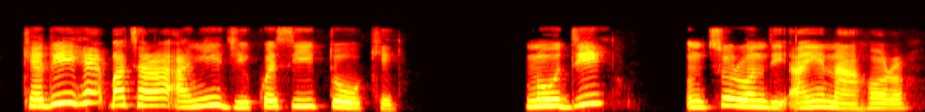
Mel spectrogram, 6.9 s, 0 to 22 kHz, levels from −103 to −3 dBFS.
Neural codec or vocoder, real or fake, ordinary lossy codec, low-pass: none; real; none; none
